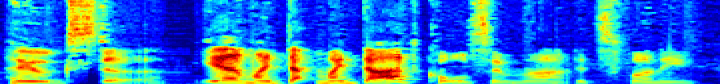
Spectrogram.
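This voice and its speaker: A young woman chatting casually on a live stream from her bedroom, soft and rambling, cooing at her pets. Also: mid-range voice, animated, unhurried, faint music behind.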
